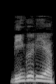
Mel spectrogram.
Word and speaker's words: Biglia: 所属ポジションはミッドフィールダービグリアという表記がスペイン語の発音により近いビリアの表木は彼がイタリア系であることからイタリア語の発音を反映したものとなる ar 編ティノスジュニアーズ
